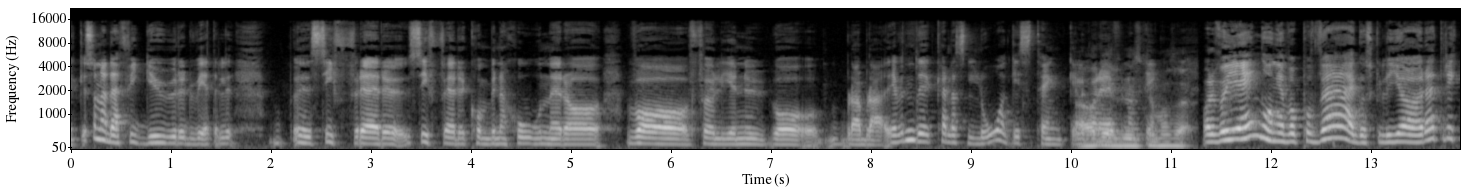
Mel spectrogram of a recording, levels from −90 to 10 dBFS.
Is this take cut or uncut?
cut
